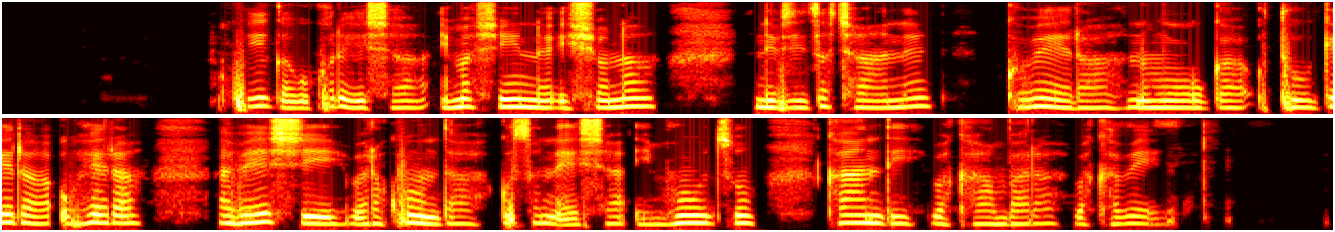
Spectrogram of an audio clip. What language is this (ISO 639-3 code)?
run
